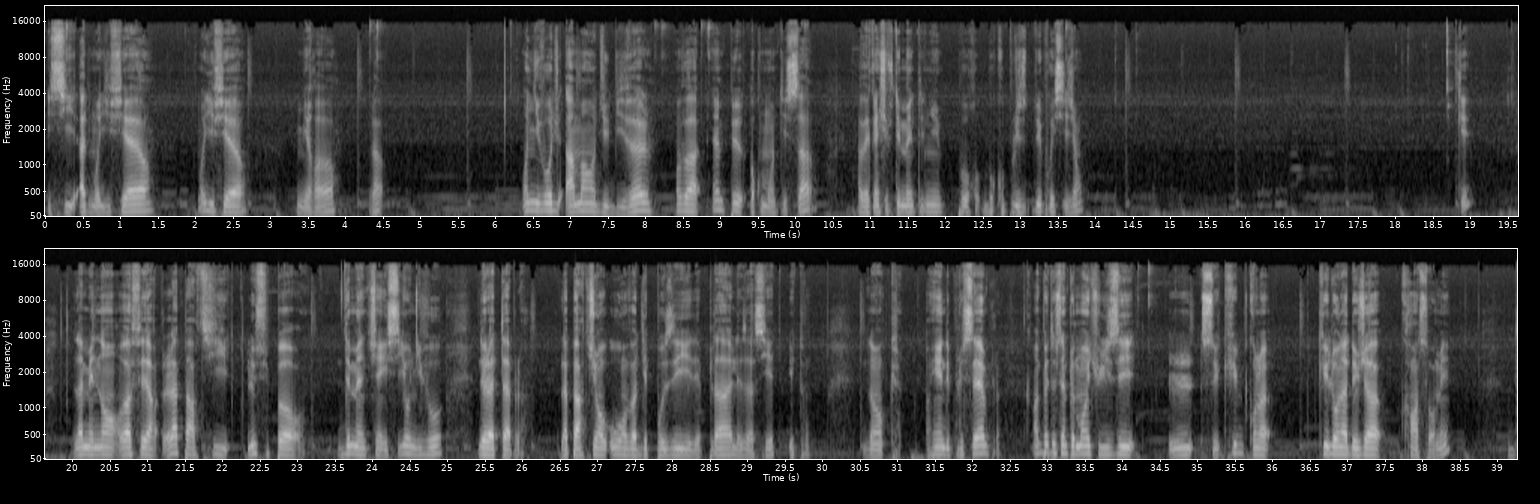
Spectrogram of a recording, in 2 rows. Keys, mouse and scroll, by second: 5.5-6.3 middle drag, 6.3-8.0 scroll up 3, 8.0-13.0 drag, 13.8-14.2 scroll down 4, 14.2-14.6 middle drag, 14.6 a, 18.0-19.7 middle drag, 19.7 KP_1, 20.7-21.3 shift+scroll up 2, 21.3-24.3 middle drag, 25.5-28.3 middle drag, 28.3-30.3 scroll up 2, 30.4-31.3 scroll down 1, 31.3 KP_1, 34.1 right click, 37.8 click.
